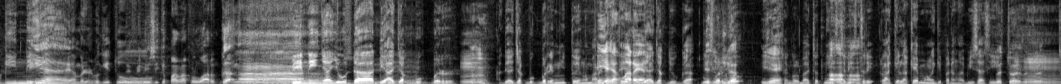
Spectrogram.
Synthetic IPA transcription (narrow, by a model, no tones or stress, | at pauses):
əɡiniajaŋbənərbəɡit̪uəpaɾakəluarɡa | biniɲajudadiad͡ʒak̚buk̚bərdiad͡ʒak̚buk̚bərjaŋit̪ujaŋkəmaɾɛŋaɛadiad͡ʒak̚d͡ʒuɡabukbərd͡ʒu | jasɛŋɡɔlbat͡ʃɔt̪̚nist̪ɾist̪ɾilakilakiemaŋlaɡipadaŋɡaʔbisasɪhbət̪ʊlbət̪ʊ̰l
